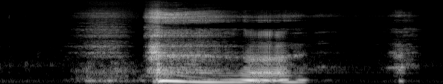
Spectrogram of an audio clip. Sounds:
Sigh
